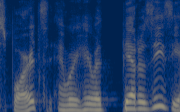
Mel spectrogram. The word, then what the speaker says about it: Piero Zizzi: the world of sports and we're here with pierrot zizi how are you hi hi matt good to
